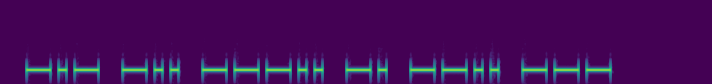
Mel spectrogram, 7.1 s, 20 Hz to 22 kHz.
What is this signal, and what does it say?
Morse code, heard as a keyed tone, about 15 wpm, 700 Hz. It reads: KD8NZO
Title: USA Call Signs - 6 Characters - 2x Character Spacing - 15wpm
